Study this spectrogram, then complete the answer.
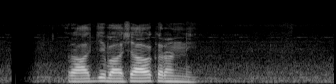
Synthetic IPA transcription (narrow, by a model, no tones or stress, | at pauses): ɾaːd͡ʒjɐbʱaːʃaːʋɐkɐɾɐnːe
